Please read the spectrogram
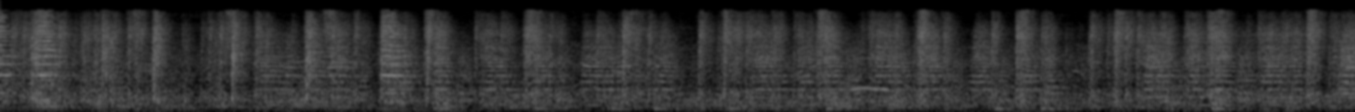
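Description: A marching band playing: brass instruments over a steady, driving drumbeat.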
